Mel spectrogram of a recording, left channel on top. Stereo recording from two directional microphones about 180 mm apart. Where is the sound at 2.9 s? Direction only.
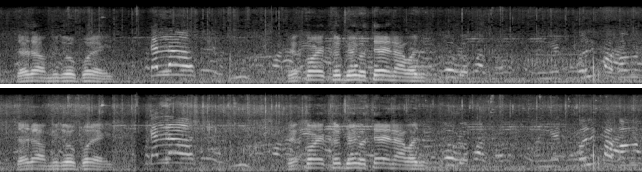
5° left (ahead or behind).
